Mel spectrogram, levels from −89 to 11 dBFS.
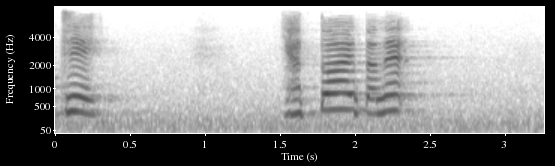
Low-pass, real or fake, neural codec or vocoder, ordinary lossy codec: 7.2 kHz; real; none; AAC, 48 kbps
